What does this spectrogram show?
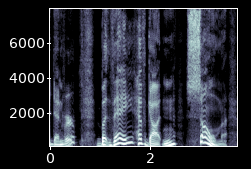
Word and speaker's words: SOM: Cheyenne Mountain Zoo did send their tree roo to Denver, but they have gotten SOM, spelled S-O-M, but it rhymes with Rome.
